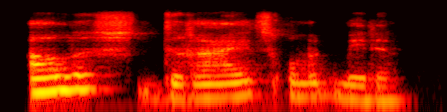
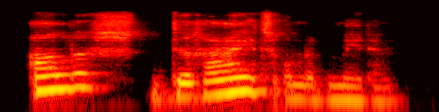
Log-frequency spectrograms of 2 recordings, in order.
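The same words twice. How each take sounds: No difference in how they are said.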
